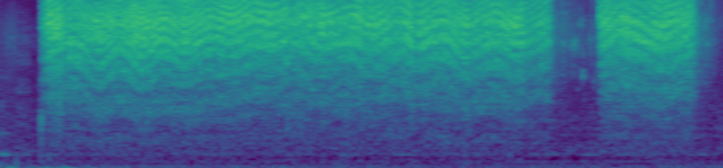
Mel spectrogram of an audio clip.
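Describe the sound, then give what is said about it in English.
A Pam cooking oil spray can hisses in a long, steady burst of about three seconds, then a short pause and a second brief spray, fairly loud with no talking. “Do you want Pam olive oil? Yeah, let's just do Pam, and yeah. then we don't need anything. We'll just spray it.”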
